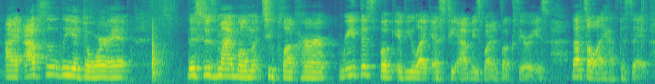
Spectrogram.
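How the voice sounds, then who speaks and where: A woman giving a casual book review to camera, expressive and emphatic in an articulate way. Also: on the low side, moderate pace, vocal fry, reverberant, noisy background.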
